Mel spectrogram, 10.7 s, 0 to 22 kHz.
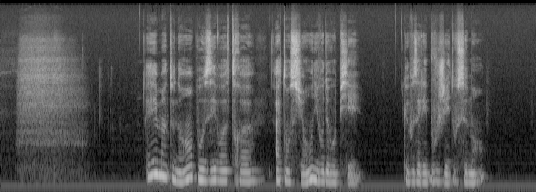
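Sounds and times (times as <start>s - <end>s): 
deep breath: 0.0s - 1.8s
low constant hum: 0.0s - 10.7s
speech: 2.9s - 7.3s, 8.1s - 9.8s.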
